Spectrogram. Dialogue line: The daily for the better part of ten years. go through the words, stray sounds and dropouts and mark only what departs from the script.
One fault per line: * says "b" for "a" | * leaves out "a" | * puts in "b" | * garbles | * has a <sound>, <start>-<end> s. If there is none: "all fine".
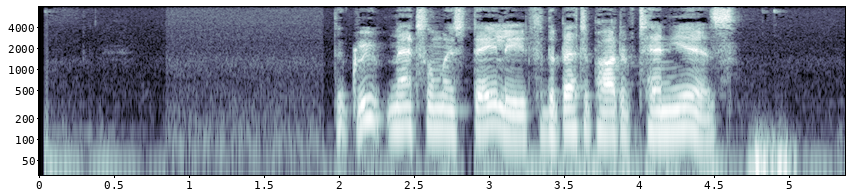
* puts in "group met almost"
